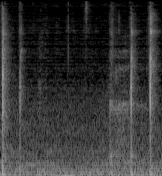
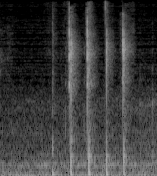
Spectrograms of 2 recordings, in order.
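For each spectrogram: First: A few crisp, isolated clicks and no rattle: the flashlight's batteries are held tight when shaken. Second: Five quick, bright clicks from a shaken aluminium flashlight: its batteries are loose and knock inside the case.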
